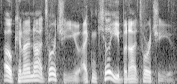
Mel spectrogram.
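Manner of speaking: normal talking voice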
